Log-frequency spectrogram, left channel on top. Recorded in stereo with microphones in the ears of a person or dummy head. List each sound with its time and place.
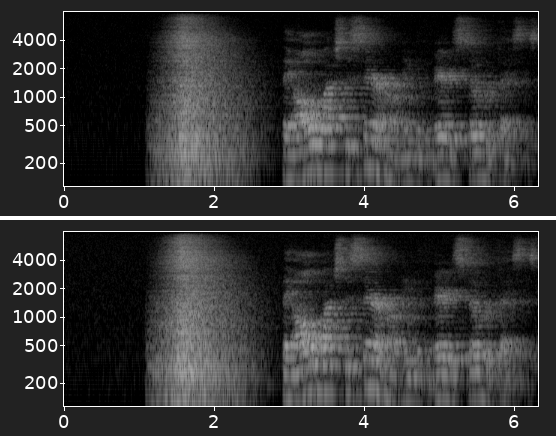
1.1 s a whoosh: 80° right, 0.6 m
2.9 s a man speaking: 20° right (ahead or behind), 0.6 m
